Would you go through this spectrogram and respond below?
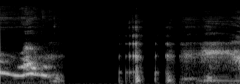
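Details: Pet dog howling indoors after its owner says the word Tuesday: a wavering, tonal howl, a short silence, a few clicks and knocks, then a steady, drawn-out howl that holds to the end.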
